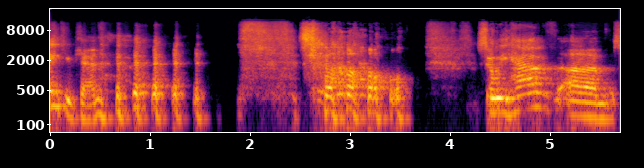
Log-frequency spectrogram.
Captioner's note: laughter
